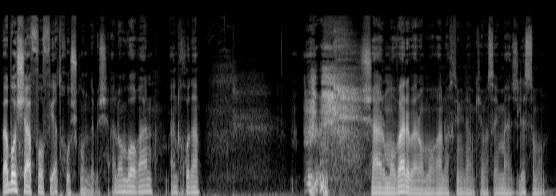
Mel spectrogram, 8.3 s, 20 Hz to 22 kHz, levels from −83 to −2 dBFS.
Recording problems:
none

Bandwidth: 15.5 kHz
